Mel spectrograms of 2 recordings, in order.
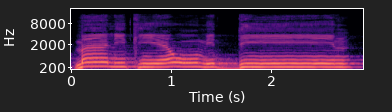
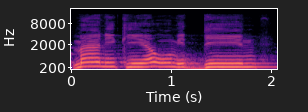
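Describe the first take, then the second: First: The final vowel is held about two seconds. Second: The final vowel is held about one second. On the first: "Anda baca empat" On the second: "boleh dibaca satu detik, dua harakat. Untuk bacaan cepat"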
